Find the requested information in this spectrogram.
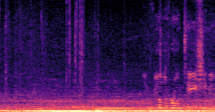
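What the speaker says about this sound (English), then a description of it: "Smooth acceleration." McLaren car engine accelerating on a race track, a steady loud low drone from inside the car that rises gradually in pitch under throttle, with someone talking over it.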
